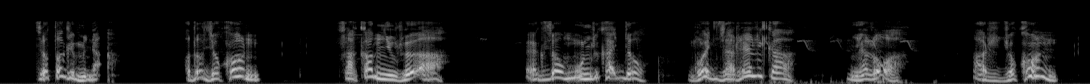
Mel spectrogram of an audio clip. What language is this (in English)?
Santali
